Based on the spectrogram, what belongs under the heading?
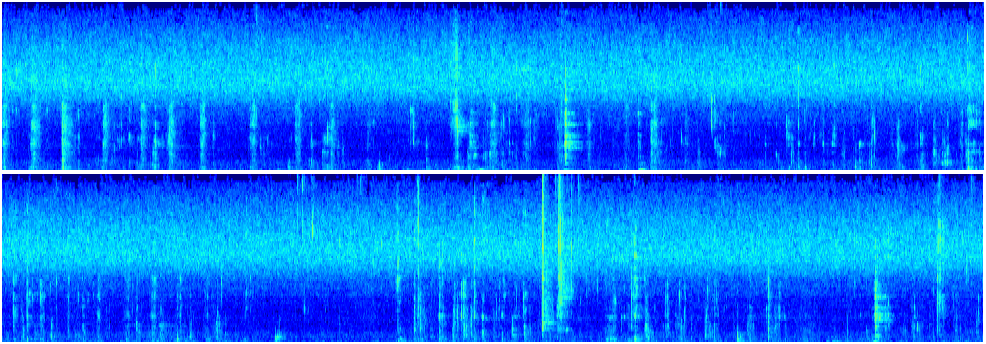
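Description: A person chewing food: faint, irregular soft mouth clicks and smacks, with a handful of sharper, louder ones.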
